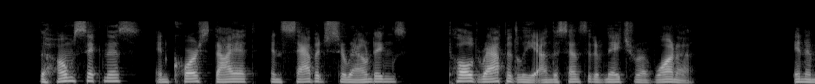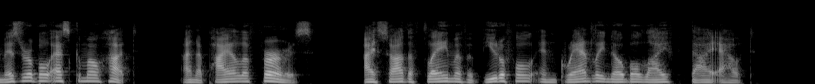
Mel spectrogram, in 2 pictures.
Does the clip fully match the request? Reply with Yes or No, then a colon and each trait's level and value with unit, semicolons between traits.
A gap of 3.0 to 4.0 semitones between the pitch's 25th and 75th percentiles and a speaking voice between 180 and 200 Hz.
No: average, 3.7 semitones; low, 120 Hz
